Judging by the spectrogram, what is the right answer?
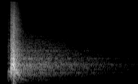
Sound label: Spheres Throw Whoosh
